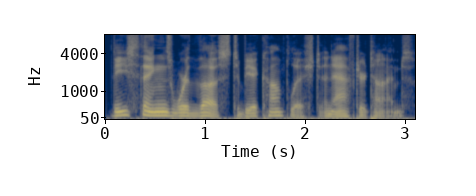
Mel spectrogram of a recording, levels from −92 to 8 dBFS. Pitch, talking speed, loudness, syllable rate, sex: 110 Hz, 195 wpm, -21 LUFS, 5.8 syllables/s, male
